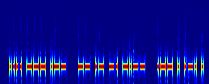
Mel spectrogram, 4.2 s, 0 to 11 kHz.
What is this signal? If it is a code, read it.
Morse code, heard as a keyed tone, about 34 wpm, 700 Hz. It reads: HOW MANY WERE
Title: Sentences from Top 1000 Words - Review Part 1 - 35wpm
